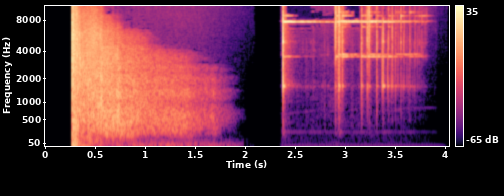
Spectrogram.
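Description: A single pistol shot sound effect with a long echoing decay. About two seconds later come several quick metallic clinks with a bright ringing tone, a spent shell casing dropping and bouncing.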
